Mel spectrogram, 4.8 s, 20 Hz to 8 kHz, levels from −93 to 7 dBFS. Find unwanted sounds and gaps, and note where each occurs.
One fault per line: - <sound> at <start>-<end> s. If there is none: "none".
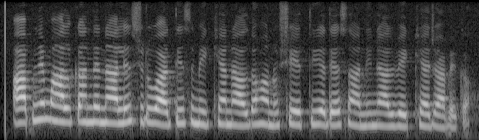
none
